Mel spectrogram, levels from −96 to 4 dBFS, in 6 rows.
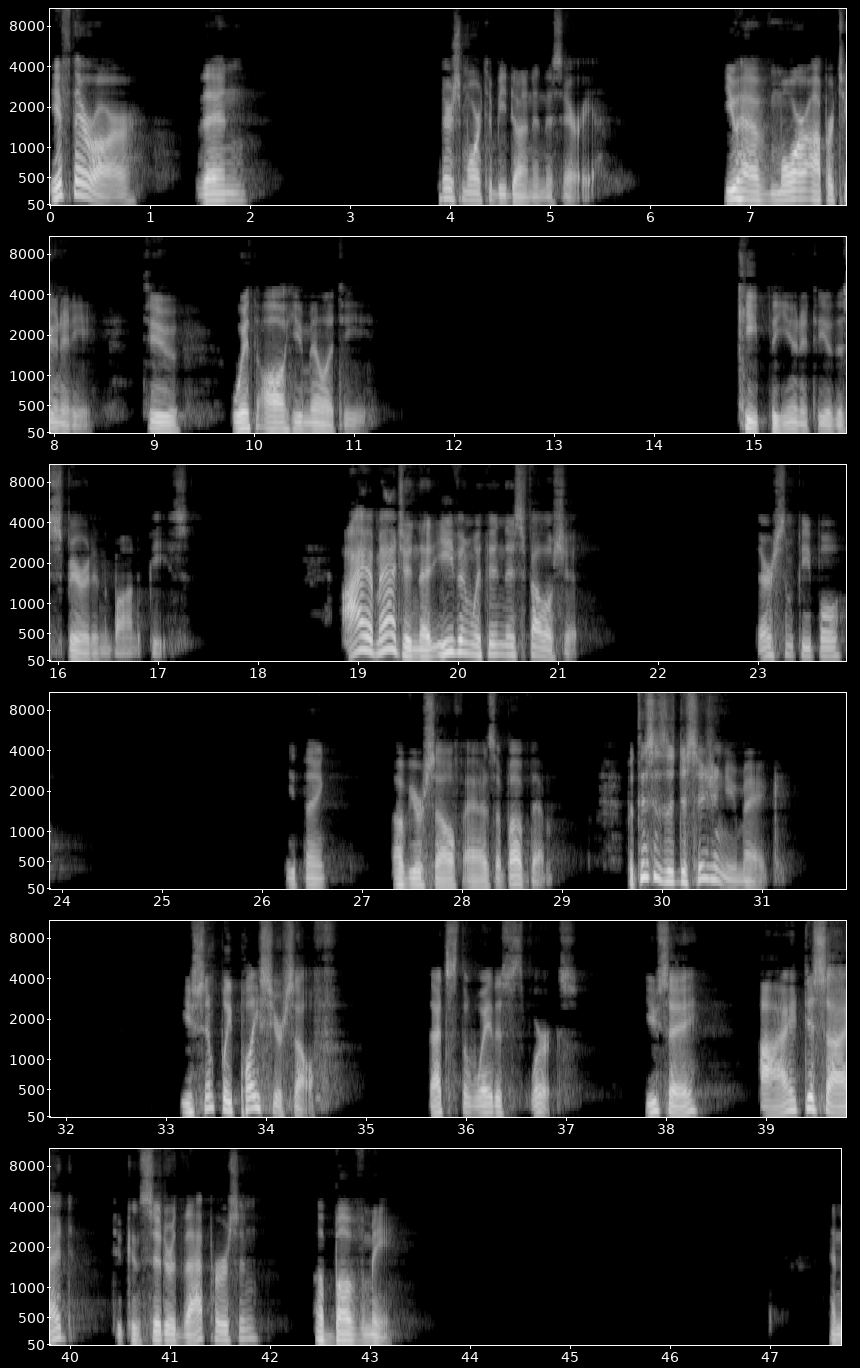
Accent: American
